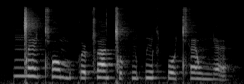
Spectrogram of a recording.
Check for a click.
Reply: present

